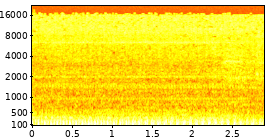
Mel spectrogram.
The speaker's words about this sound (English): You hear the helicopter, Mr. Producer? Do you or don't you? Hold on, let me hold up the... Everybody listen. Hear it?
